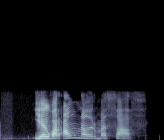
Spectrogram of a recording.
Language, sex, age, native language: Icelandic, female, 9, Icelandic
